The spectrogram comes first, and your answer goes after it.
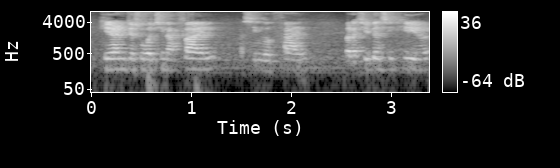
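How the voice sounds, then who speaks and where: A man talks at a very fast pace. Audible room echo and noticeable background noise surround him. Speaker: conference speaker, software developer. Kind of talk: conference talk. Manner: halting with repetitions.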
